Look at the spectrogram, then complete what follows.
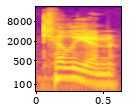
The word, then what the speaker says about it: Cillian: In this first entry, Anton describes how Killian recruited him. I'm going to go with Killian, by the way, because that's how Cillian Murphy's name is pronounced.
